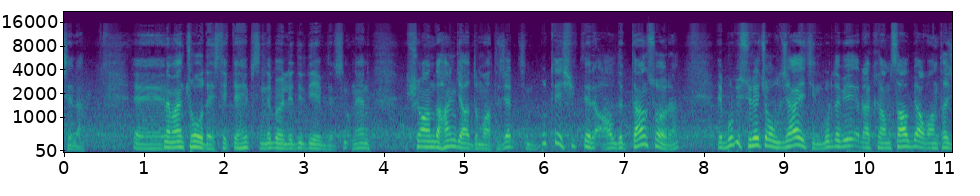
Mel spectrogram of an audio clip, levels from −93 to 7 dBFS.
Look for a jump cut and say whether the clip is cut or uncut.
cut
